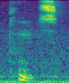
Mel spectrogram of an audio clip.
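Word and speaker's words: Kuntz: way you think it is by the way it's spelled it's Koontz not the other way just like how apparently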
